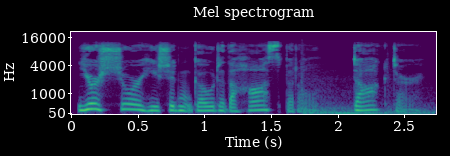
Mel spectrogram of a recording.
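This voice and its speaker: A woman's voice: medium pitch, expressive, moderate pace, creaky, darkish tone, a little hiss or hum. Woman playing a fretful, doting elderly aunt. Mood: anxious, doting. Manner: worried, motherly. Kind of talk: motion comic dub.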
